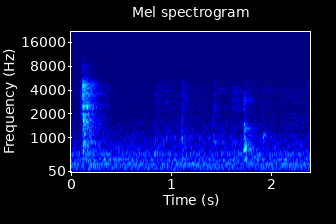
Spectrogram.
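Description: A few faint, light clicks from handling a LiPo battery and its wire leads in a foam glider's fuselage, after one short hiss at the start.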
